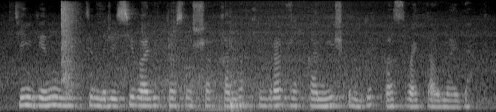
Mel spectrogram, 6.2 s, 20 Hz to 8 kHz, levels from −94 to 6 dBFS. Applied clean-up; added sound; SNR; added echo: none; Train; 15 dB; none.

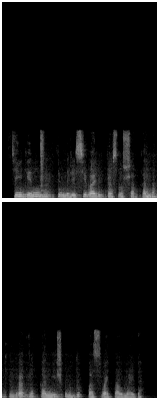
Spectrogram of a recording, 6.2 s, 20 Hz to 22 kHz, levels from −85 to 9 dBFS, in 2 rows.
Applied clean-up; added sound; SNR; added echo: neural mask model RNNoise.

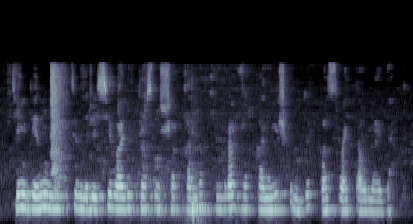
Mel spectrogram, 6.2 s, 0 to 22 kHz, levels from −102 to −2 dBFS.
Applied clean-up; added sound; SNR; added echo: classical method log-MMSE.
